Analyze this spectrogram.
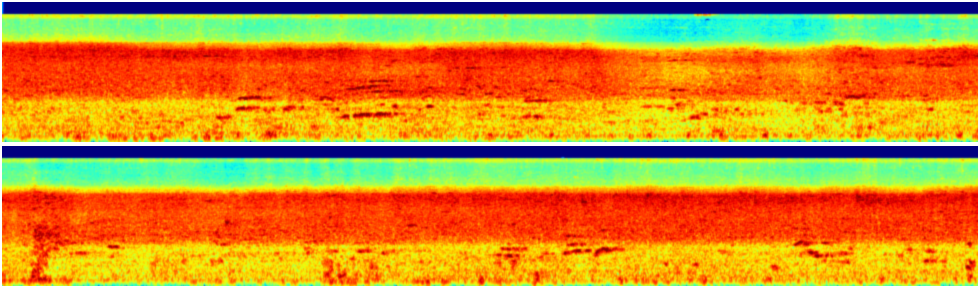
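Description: Children shout and chatter excitedly.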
